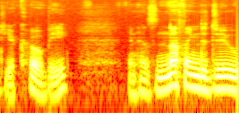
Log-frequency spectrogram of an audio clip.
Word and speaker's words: Jacobi: Webb in this video we're going to be talking about jacobians although probably it should be pronounced jacobians because it's named after a German mathematician named Yoko B and has nothing to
